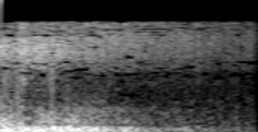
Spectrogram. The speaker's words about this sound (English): Has Bob's squad been lost in the explosion at the arsenal, or have they escaped?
